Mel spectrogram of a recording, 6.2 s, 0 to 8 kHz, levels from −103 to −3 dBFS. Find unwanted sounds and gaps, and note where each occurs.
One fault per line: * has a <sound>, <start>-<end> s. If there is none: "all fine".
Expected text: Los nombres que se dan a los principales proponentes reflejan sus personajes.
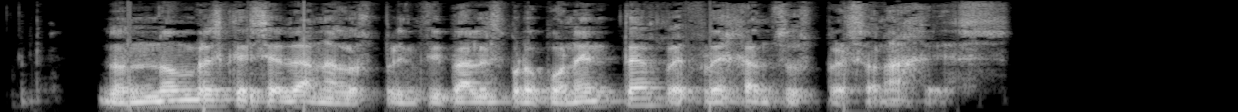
all fine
